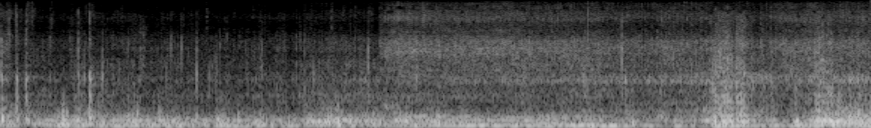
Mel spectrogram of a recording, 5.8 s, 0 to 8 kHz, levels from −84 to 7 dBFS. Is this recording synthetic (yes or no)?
no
